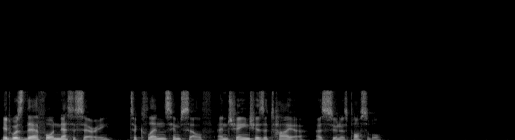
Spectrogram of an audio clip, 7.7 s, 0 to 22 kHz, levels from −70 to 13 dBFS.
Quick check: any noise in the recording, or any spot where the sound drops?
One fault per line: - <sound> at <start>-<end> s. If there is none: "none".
none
